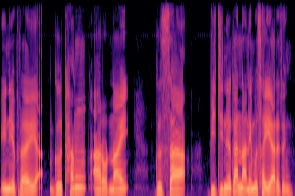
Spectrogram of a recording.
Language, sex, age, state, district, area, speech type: Bodo, female, 30-45, Assam, Baksa, rural, spontaneous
